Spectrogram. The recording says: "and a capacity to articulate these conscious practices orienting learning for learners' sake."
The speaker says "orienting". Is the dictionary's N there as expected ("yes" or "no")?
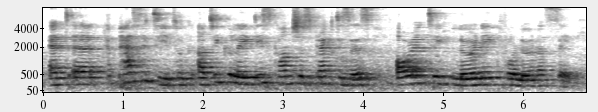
no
